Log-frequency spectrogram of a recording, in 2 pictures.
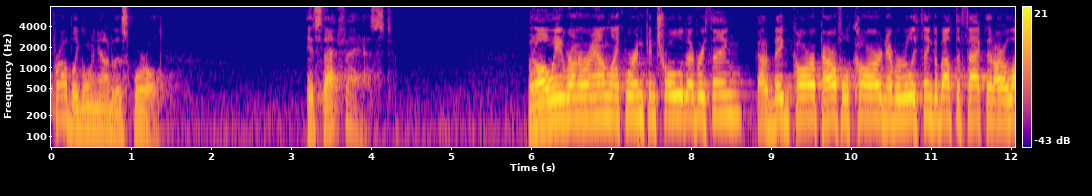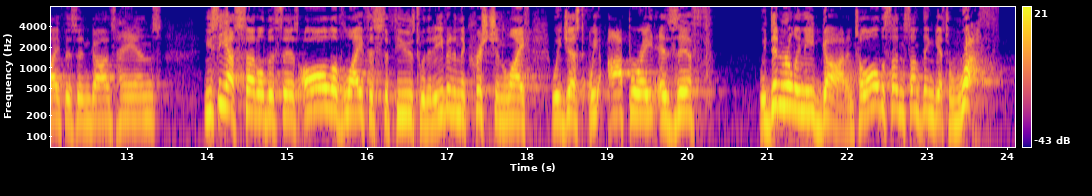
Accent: United States; And I might not be the biggest fan of Barack Obama, but I'm an American.

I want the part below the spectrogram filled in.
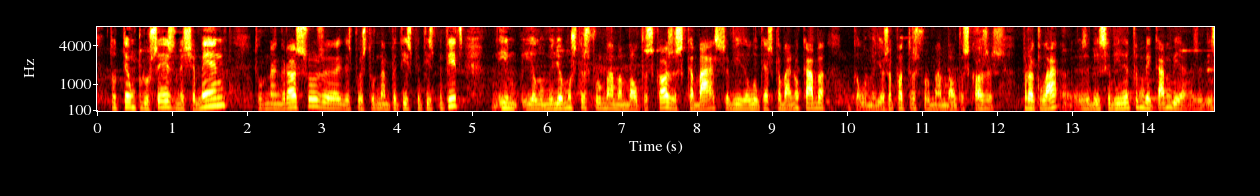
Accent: Mahón, Balearic Islands, Spain; born there; vaig néixer dia 6 de gener de 1960. Vaig néixer a Mahó junt amb un germà. Jo som melliza.

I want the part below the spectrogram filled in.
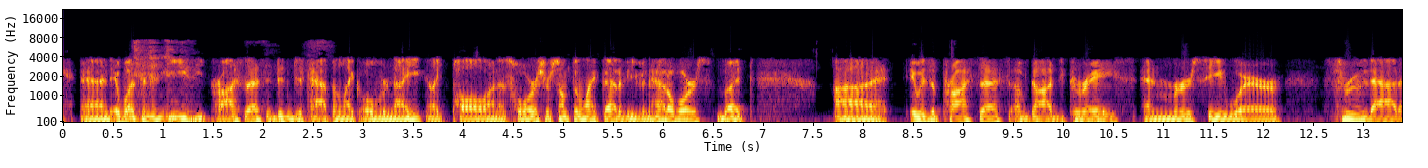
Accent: Chicago, Illinois, United States; I grew up in Chicago for the most part. I didn't even know it was a Catholic city.

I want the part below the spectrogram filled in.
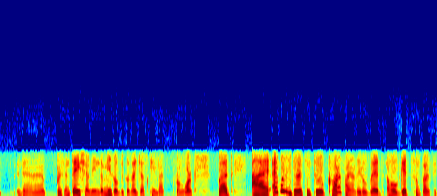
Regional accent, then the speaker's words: Mexico; English is a second language; because I am originally from Mexico

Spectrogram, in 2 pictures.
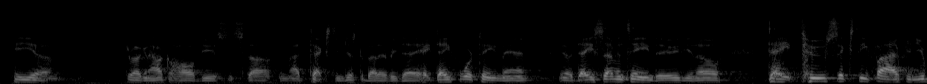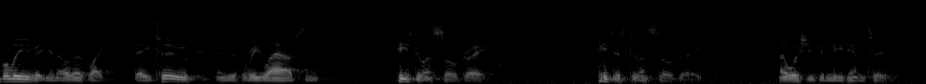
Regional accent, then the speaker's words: Kentucky, United States; Harold's a buddy of mine. I'm from Kentucky.

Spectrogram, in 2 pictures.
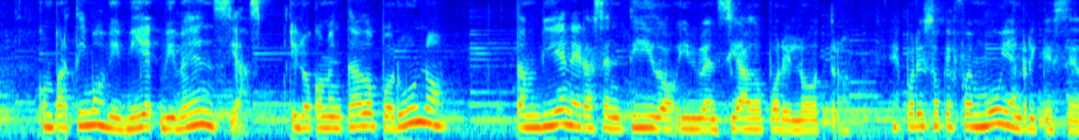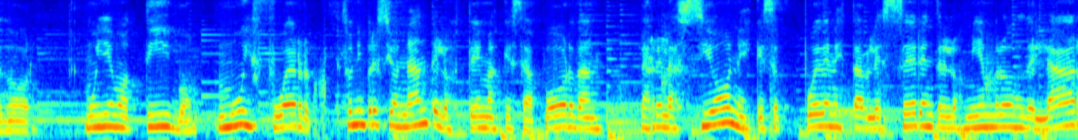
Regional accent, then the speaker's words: Posadas, Misiones, Argentina; de Posadas, Misiones, y agradezco la posibilidad de haber hecho este curso bajo la modalidad online. Eso permitió que lo haga a pesar de la distancia.

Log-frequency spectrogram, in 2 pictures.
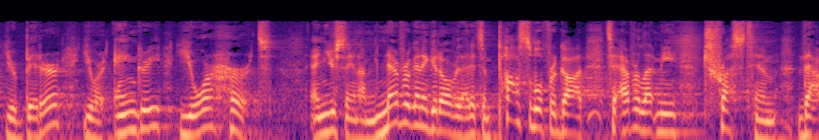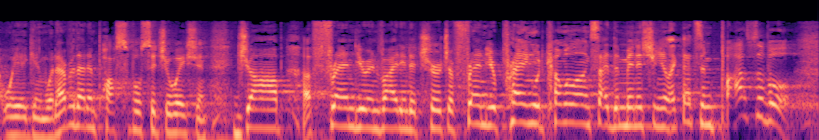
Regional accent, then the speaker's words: Idaho, United States; we are two nobodies from Idaho, this small town in Idaho.

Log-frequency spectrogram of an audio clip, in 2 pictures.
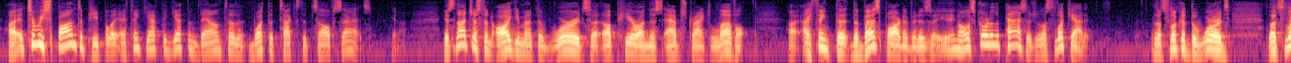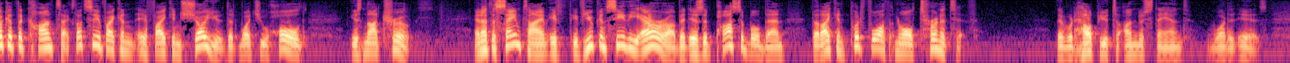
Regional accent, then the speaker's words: New York City, New York, United States; Now, by the way, I grew up in New York City, so you know that I'm not very familiar with farms and horses.

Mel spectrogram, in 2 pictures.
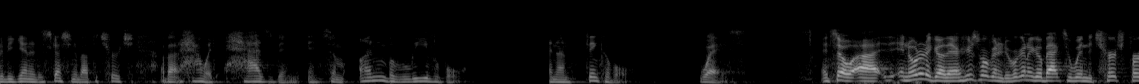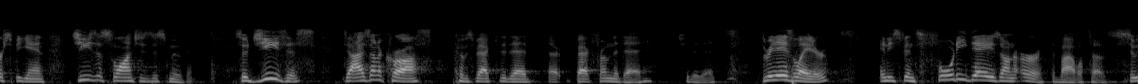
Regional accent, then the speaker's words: Houston, Texas, United States; So I'm from Houston, so Rockets, I was like around when this thing happened.

